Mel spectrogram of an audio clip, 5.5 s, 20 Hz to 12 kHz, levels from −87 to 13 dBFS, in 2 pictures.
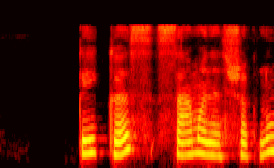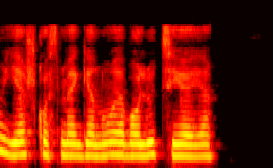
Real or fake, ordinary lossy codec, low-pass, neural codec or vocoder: real; AAC, 48 kbps; 7.2 kHz; none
